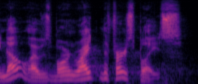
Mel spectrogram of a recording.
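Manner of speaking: ordinary delivery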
